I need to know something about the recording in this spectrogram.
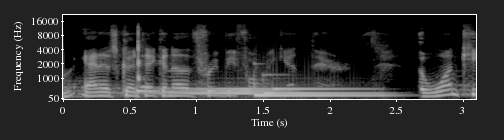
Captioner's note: timer beeps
